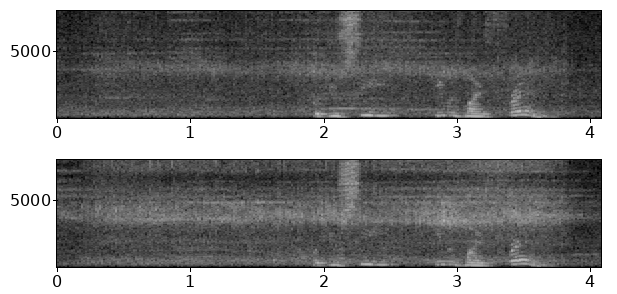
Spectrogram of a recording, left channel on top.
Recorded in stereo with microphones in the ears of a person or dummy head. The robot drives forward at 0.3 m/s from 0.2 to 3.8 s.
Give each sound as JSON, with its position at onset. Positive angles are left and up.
{"t": 1.9, "sound": "a man speaking", "side_deg": -20, "distance_m": 1.1}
